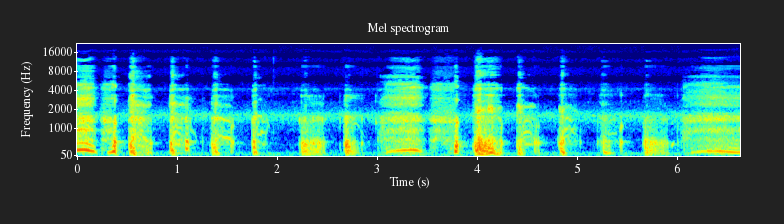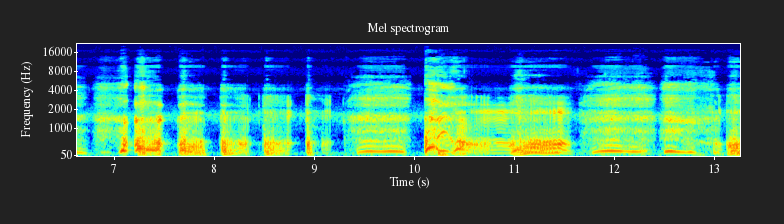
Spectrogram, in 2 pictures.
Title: Middle of night coughing and deep chest congestion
